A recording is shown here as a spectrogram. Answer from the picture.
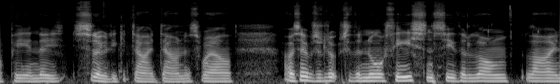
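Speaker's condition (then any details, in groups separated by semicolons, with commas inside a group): No condition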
